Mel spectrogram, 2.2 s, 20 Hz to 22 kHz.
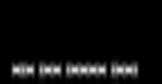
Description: Morse code, heard as a keyed tone, about 40 wpm, 700 Hz. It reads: KW1P
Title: USA Call Signs - 4 Characters - 6x Character Spacing - 40wpm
